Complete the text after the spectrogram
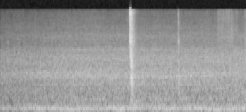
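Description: A door latch slides and clicks shut.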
